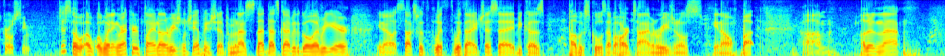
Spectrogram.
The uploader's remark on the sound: The Monmouth-Roseville Titans host the Bloomington Central Catholic Saints in a Class 1A Regional Championship match at Pattee Fields in Monmouth.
